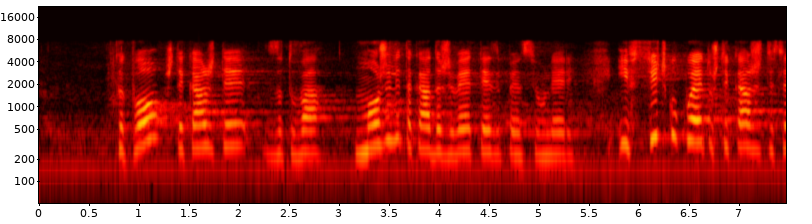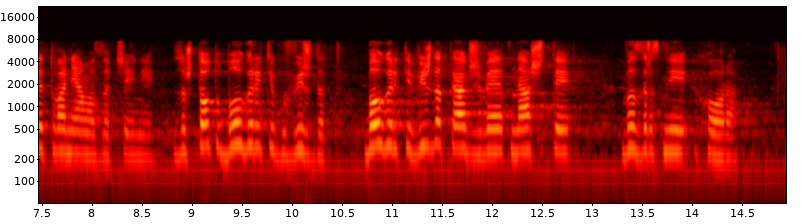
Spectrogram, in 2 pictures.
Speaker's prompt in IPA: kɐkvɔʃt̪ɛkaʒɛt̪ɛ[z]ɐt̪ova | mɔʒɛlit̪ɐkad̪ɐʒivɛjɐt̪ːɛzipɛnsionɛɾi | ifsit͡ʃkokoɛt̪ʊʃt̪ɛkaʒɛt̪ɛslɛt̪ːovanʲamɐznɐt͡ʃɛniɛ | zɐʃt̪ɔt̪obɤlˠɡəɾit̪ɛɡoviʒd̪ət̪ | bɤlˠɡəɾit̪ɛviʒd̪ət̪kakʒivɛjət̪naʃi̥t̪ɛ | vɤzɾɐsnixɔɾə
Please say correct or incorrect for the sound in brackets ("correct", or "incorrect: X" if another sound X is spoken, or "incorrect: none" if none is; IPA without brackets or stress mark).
correct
